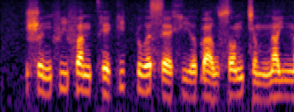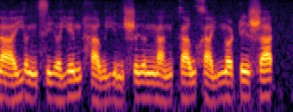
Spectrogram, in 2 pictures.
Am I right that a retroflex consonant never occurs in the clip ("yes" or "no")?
no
